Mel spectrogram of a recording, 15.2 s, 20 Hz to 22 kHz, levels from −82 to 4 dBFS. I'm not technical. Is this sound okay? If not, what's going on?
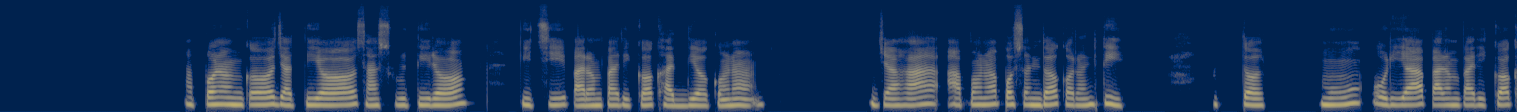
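Yes, nothing in this recording is broken: no dropouts, glitches or distortion anywhere.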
